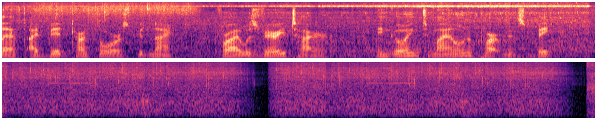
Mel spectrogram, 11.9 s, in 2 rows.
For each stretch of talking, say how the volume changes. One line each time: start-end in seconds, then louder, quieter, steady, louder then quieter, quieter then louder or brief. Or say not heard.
0.0-5.5 steady.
